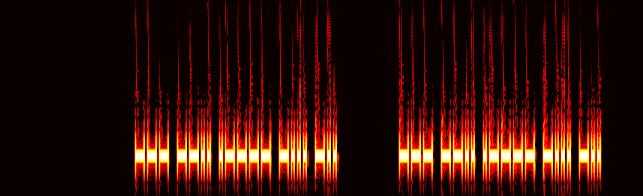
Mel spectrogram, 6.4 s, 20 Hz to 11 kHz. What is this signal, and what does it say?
Morse code, heard as a keyed tone, about 40 wpm, 700 Hz. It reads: OZ1BD OZ1BD
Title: DXCC-100 Call Signs - 5 Characters - Repeated 2x - 40wpm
